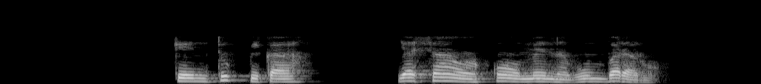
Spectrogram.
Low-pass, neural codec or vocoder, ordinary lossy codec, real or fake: 3.6 kHz; none; AAC, 16 kbps; real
